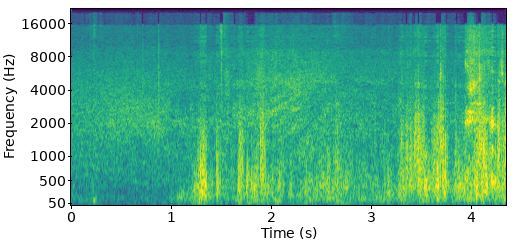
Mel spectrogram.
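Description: Strong wind buffeting the microphone in rough gusts, building louder toward the end, with a faint watery wash beneath, outside a camper van in Dover.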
